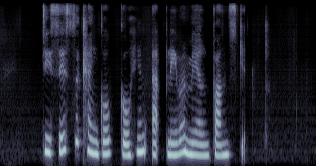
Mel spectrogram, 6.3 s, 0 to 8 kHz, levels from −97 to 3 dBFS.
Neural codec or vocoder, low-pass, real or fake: codec, 16 kHz, 1 kbps, X-Codec, WavLM features, trained on Multilingual LibriSpeech; 7.2 kHz; fake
